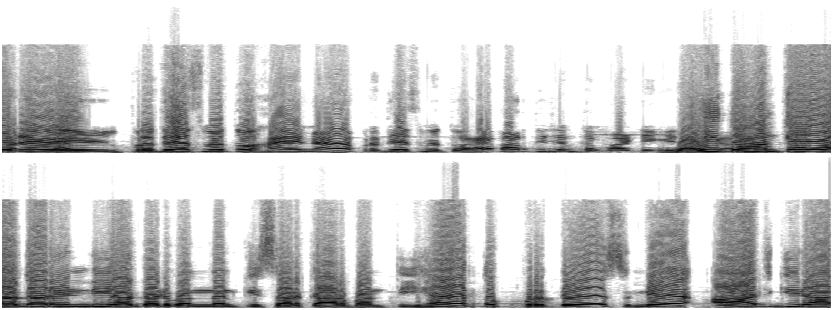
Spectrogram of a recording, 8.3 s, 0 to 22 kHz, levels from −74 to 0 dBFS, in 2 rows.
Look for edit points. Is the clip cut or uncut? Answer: uncut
